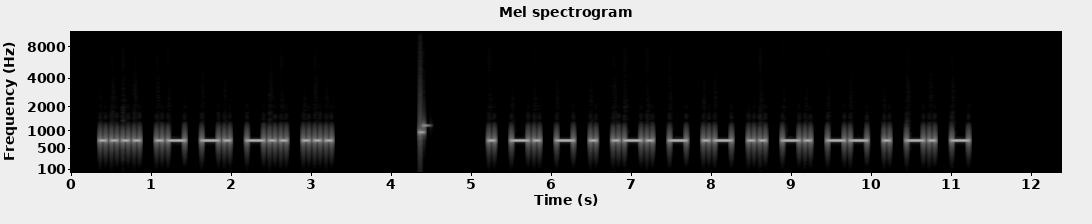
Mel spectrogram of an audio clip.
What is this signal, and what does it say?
Morse code, heard as a keyed tone, about 17 wpm, 700 Hz. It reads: HANDS ENTERTAINMENT
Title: Sentences from Top 1000 Words - Review Part 6 - New Word Drill - 17wpm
